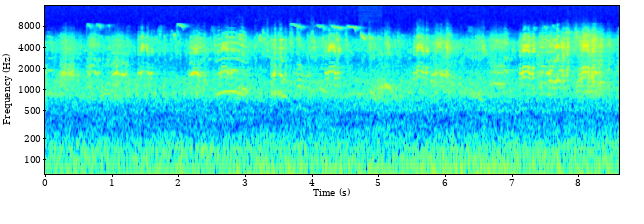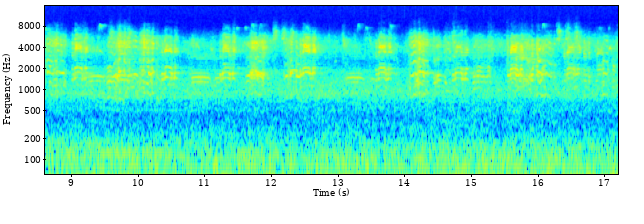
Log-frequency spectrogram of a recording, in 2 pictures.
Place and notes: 07:00 Berlin, Buch, Moorlinse - pond, wetland ambience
